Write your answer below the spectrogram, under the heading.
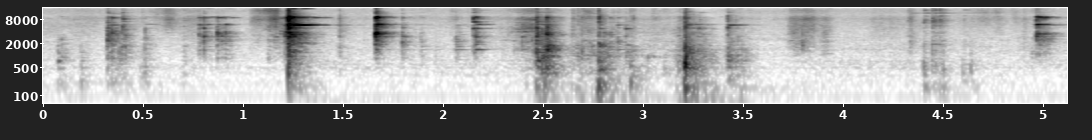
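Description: Steel screw clamps being hung in a wooden wall holder, knocking against each other and the wood in a series of sharp metallic clanks and clicks.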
